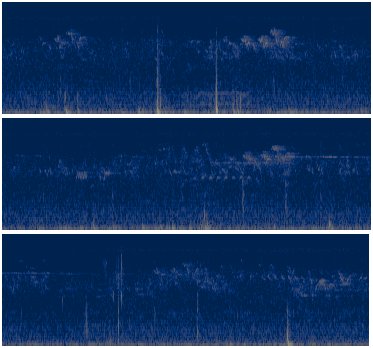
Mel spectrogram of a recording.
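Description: Quiet dawn ambience with faint, scattered songbird chirps and calls, and a couple of soft clicks about two and three seconds in.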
